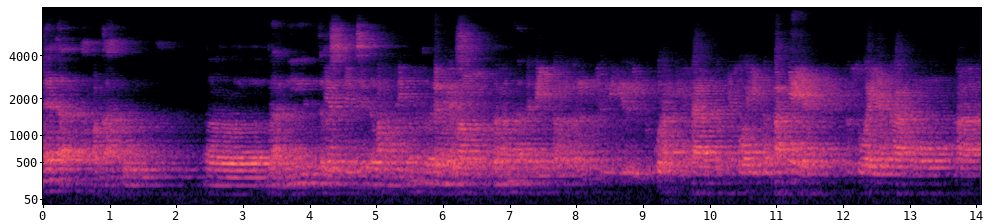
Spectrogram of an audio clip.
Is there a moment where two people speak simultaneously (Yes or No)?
Yes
